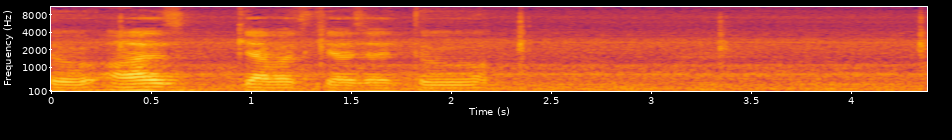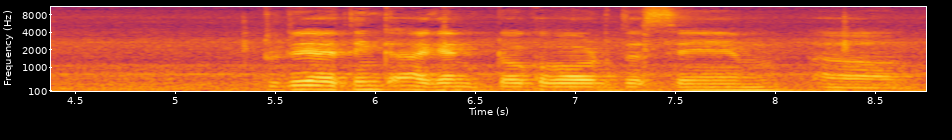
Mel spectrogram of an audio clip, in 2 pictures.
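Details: Adult male who stammers, on day 32 of speech therapy, speaking mixed Hindi and English; stuttering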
